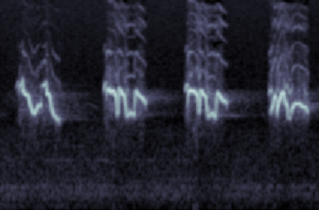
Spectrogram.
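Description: A woodland bird sings four short, warbling whistled phrases in an even rhythm, each separated by a brief pause. The song is clear, with no other sounds around it.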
